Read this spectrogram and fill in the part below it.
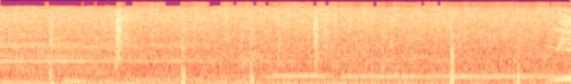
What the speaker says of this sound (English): Running around in this rain?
